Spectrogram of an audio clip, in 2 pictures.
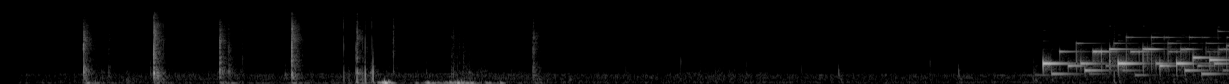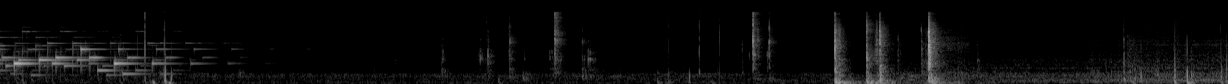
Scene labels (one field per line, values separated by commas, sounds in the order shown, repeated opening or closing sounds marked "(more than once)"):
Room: bedroom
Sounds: footsteps, phone ringing, light switch, door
